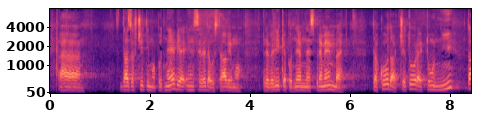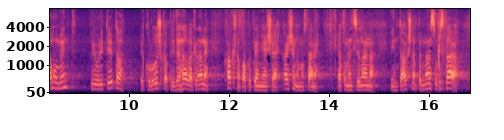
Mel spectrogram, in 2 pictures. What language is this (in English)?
Slovenian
